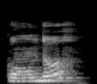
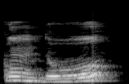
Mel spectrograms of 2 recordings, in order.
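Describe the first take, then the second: First: Condor stressed on the first syllable, CON-dor; the incorrect "Condor", short second syllable; paroxytone stress. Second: Condor stressed on the last syllable, con-DOR; the correct "condor", weight on DOR; oxytone stress. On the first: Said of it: "poderiam pronunciar como paroxítonas". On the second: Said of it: "O certo seria". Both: Shown as a demonstration.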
